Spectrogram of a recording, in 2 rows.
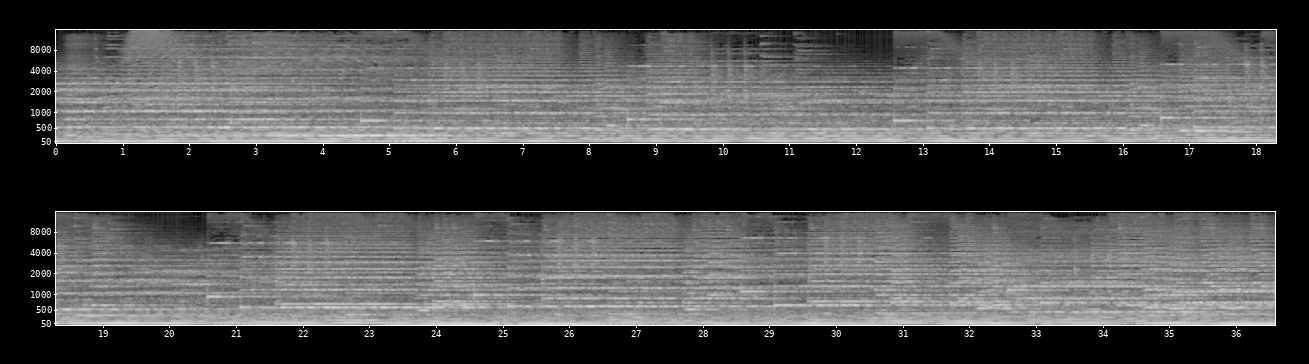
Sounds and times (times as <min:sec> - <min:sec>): Ambient music: 0:00.0 - 0:36.5
Theme music: 0:00.0 - 0:36.5.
